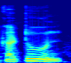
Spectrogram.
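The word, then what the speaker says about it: cartoon: এরপর দেখো কার্টুন, এখানে শেষের সিলেবেল যেটি রয়েছে সেটিতে স্ট্রেস দেওয়া হচ্ছে, তাই এটি উচ্চারণ হচ্ছে কার্টুন।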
